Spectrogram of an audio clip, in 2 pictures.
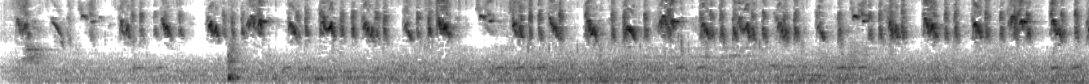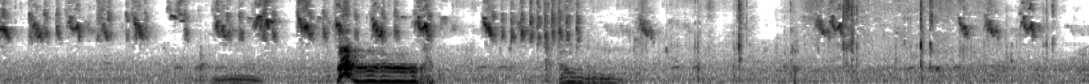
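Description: Small birds chirping rapidly and continuously in high, quick notes. A short, low vocal sound comes in three brief bouts around two-thirds of the way through, the middle one the loudest.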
